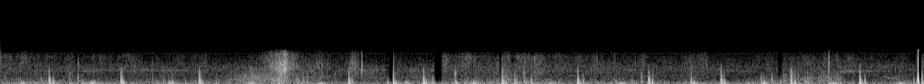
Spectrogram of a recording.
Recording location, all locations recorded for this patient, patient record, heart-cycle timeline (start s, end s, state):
pulmonary valve (PV)
aortic valve (AV)+pulmonary valve (PV)+tricuspid valve (TV)+mitral valve (MV)
#Age: Child
#Sex: Male
#Height: 138.0 cm
#Weight: 25.0 kg
#Pregnancy status: False
#Murmur: Absent
#Murmur locations: nan
#Most audible location: nan
#Systolic murmur timing: nan
#Systolic murmur shape: nan
#Systolic murmur grading: nan
#Systolic murmur pitch: nan
#Systolic murmur quality: nan
#Diastolic murmur timing: nan
#Diastolic murmur shape: nan
#Diastolic murmur grading: nan
#Diastolic murmur pitch: nan
#Diastolic murmur quality: nan
#Outcome: Normal
#Campaign: 2015 screening campaign
0.00	0.15	unannotated
0.15	0.32	S1
0.32	0.46	systole
0.46	0.60	S2
0.60	0.86	diastole
0.86	1.02	S1
1.02	1.16	systole
1.16	1.30	S2
1.30	1.62	diastole
1.62	1.80	S1
1.80	1.94	systole
1.94	2.08	S2
2.08	2.43	diastole
2.43	2.60	S1
2.60	2.74	systole
2.74	2.90	S2
2.90	3.13	diastole
3.13	3.28	S1
3.28	3.44	systole
3.44	3.56	S2
3.56	3.85	diastole
3.85	4.04	S1
4.04	4.18	systole
4.18	4.38	S2
4.38	4.66	diastole
4.66	4.82	S1
4.82	4.97	systole
4.97	5.14	S2
5.14	5.45	diastole
5.45	5.58	S1
5.58	5.74	systole
5.74	5.90	S2
5.90	6.15	diastole
6.15	6.30	S1
6.30	6.44	systole
6.44	6.60	S2
6.60	6.87	diastole
6.87	7.04	S1
7.04	7.17	systole
7.17	7.32	S2
7.32	7.57	diastole
7.57	7.76	S1
7.76	7.86	systole
7.86	7.98	S2
7.98	8.24	diastole
8.24	8.44	S1
8.44	8.57	systole
8.57	8.74	S2
8.74	8.95	diastole
8.95	9.11	S1
9.11	9.25	unannotated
